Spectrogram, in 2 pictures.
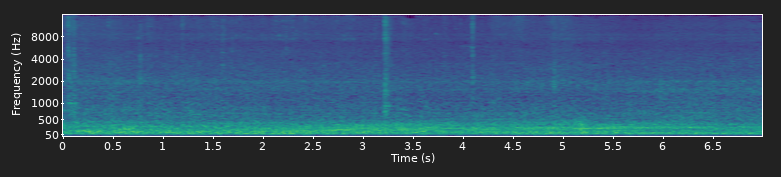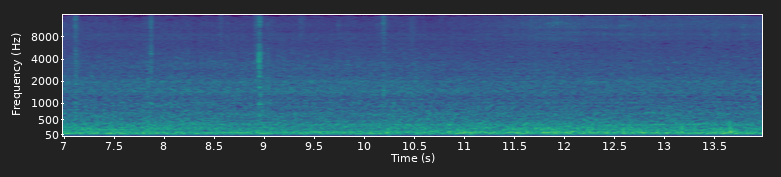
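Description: Steady low rumble of road traffic, with a passing vehicle's engine note swelling between about two and six seconds in, and a few faint sharp clicks.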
